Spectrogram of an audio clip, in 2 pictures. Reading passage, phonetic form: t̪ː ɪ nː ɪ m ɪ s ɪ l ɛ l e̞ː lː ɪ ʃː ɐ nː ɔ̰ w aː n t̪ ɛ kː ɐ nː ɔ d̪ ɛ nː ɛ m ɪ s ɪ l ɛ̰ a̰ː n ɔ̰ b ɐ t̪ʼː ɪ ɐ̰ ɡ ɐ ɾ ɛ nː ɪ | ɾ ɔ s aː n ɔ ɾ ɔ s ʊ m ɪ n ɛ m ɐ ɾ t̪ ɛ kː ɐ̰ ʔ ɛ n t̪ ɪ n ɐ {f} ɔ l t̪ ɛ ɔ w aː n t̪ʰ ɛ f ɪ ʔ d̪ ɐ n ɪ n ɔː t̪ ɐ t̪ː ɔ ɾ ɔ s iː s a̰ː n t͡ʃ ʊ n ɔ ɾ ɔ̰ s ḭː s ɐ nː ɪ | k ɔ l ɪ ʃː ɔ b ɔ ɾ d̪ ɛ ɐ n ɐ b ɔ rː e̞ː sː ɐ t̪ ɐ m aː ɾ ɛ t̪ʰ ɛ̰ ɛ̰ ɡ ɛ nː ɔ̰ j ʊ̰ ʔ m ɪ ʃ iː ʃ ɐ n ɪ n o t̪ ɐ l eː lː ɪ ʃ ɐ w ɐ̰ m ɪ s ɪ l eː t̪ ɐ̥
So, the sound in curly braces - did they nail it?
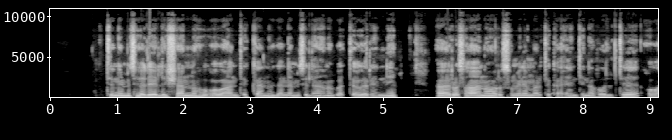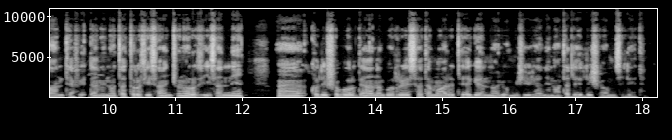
yes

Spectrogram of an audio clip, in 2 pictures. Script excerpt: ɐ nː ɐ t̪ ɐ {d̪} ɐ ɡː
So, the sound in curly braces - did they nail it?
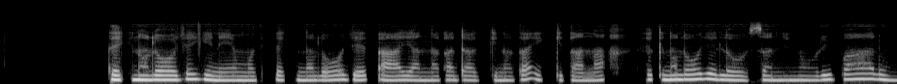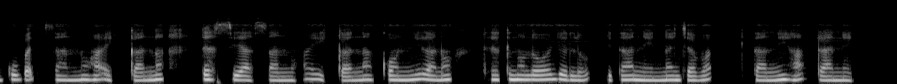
yes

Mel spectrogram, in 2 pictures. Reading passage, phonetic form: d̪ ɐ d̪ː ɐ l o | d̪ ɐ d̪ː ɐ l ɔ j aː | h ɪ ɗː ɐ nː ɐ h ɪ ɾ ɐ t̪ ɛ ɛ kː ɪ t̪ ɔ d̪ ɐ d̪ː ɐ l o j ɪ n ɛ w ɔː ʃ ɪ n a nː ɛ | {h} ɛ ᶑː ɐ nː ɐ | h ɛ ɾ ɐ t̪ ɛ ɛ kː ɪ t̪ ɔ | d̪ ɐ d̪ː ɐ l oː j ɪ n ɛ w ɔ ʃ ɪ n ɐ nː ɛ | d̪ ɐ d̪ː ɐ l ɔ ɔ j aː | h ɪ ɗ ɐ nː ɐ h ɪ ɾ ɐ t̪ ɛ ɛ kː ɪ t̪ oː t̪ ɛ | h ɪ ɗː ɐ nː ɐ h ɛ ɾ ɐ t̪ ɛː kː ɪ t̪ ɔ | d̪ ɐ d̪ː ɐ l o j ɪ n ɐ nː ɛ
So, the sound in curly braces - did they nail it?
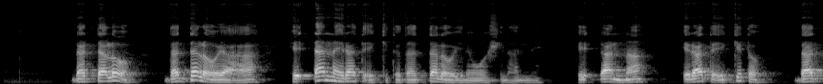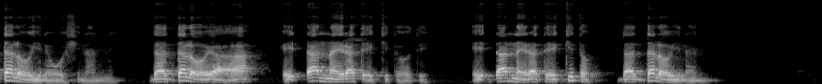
yes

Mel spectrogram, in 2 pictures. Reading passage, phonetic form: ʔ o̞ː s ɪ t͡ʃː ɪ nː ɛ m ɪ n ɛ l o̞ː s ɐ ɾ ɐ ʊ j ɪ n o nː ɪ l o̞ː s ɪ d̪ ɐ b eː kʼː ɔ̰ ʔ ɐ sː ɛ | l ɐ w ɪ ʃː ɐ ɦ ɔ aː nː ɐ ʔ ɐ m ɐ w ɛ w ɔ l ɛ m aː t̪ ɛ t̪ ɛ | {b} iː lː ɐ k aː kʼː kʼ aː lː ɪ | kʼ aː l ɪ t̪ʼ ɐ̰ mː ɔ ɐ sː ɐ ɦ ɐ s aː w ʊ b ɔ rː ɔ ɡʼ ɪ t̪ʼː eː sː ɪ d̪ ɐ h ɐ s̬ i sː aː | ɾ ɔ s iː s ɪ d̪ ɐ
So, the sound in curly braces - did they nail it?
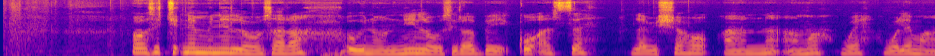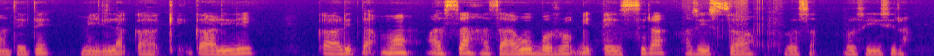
no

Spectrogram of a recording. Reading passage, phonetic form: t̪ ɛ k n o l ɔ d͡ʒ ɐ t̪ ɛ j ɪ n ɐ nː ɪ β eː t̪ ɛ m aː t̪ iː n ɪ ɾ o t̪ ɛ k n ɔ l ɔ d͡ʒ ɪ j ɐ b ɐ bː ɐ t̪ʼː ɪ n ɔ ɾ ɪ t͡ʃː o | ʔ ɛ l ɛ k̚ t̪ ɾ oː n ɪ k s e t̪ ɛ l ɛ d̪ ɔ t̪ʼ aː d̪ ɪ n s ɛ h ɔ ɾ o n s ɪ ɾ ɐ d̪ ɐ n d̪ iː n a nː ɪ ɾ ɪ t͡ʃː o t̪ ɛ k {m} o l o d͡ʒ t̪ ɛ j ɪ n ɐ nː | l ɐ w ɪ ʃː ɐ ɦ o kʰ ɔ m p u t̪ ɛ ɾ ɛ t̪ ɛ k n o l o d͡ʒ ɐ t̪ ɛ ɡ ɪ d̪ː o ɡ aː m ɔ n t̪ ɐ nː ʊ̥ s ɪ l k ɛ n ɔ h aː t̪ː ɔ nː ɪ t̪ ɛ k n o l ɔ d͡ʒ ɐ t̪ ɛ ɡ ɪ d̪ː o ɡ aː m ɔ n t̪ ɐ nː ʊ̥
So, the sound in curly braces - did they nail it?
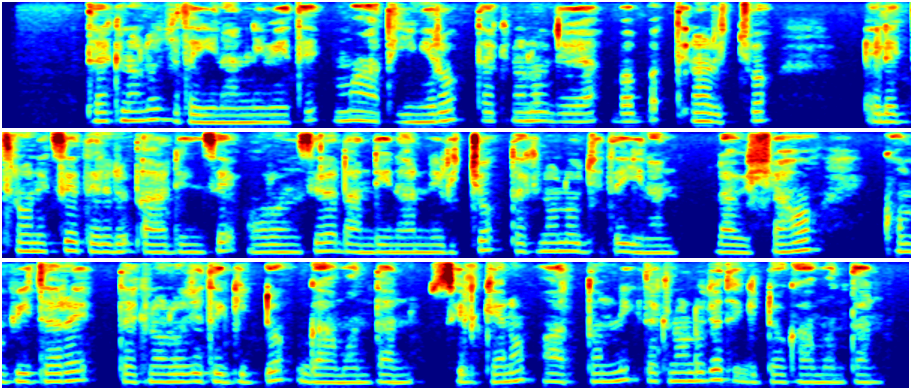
no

